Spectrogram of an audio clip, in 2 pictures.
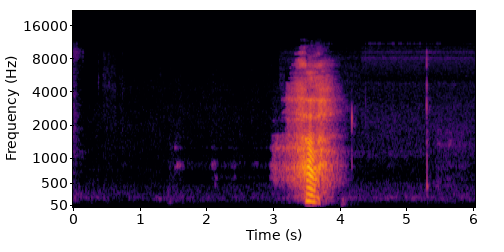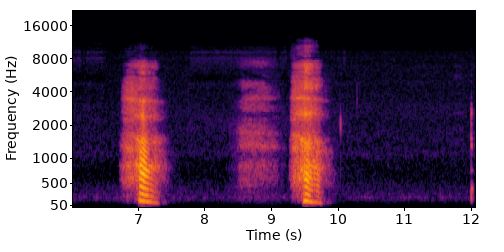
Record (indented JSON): {
  "exhalation_length": "12.1 s",
  "exhalation_amplitude": 14054,
  "exhalation_signal_mean_std_ratio": 0.22,
  "survey_phase": "beta (2021-08-13 to 2022-03-07)",
  "age": "45-64",
  "gender": "Male",
  "wearing_mask": "No",
  "symptom_none": true,
  "smoker_status": "Never smoked",
  "respiratory_condition_asthma": false,
  "respiratory_condition_other": false,
  "recruitment_source": "REACT",
  "submission_delay": "4 days",
  "covid_test_result": "Negative",
  "covid_test_method": "RT-qPCR"
}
